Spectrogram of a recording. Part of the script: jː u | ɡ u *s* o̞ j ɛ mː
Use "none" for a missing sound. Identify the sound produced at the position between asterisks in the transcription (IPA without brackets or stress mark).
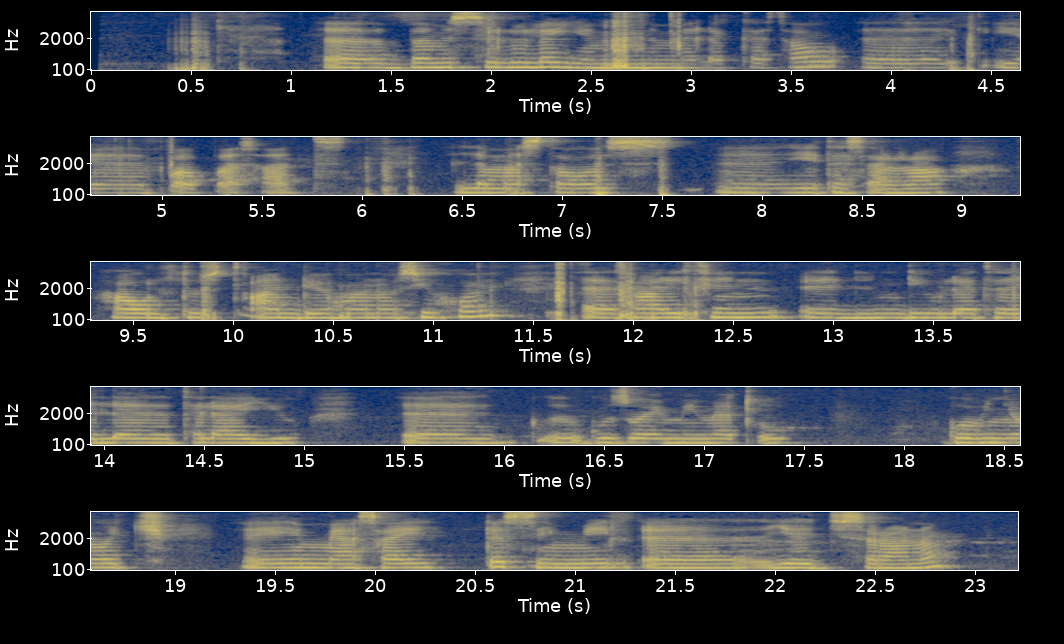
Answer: z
